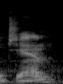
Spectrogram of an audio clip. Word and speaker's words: GM: I need the MRX-009 Psycho Gundam, or preferably the HGBF Psycho Gem, which is spelled GM.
